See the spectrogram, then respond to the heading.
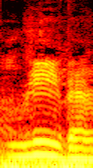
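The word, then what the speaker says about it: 日本: 我说日本人。日本。我们说是叫日本。日本。日系的日。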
